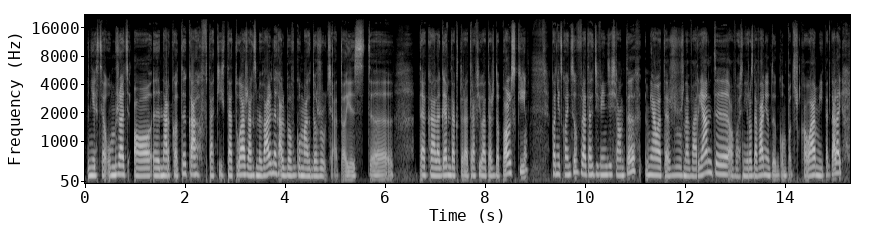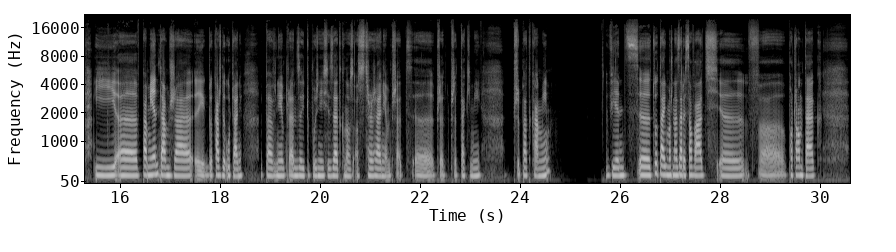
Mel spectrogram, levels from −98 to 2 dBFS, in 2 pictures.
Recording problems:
uneven, jittery; strongly; from 1 to 30 s

